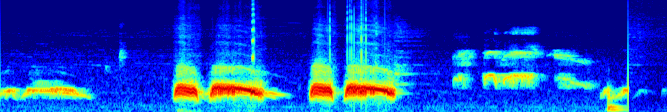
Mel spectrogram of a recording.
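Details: A decoy spotted dove luring wild birds gives a soft slurred coo, then two strong paired phrases, each a pulsed note and a longer falling note. A faint higher whistle-like sound and a brief thump come afterward.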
